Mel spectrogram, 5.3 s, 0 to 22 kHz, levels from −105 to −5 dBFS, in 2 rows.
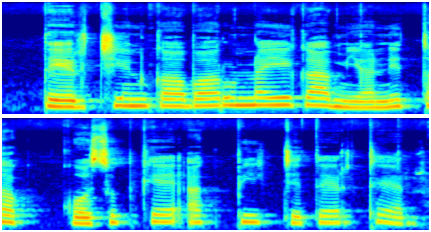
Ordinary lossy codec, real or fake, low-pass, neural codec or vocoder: none; real; none; none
